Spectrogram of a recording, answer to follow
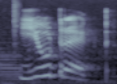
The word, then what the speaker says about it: Utrecht: replacement for being worldly give me a Dutch Guy saying you track for God's sake how do you say it I know it's not bad is it Utrecht okay well that's hard to take that serious the official pronunciation sorry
